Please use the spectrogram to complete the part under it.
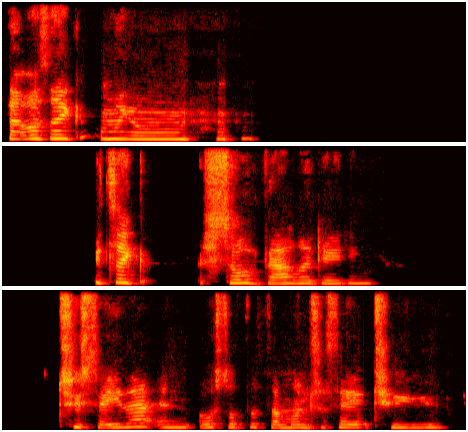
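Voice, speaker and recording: A woman's voice: sits high, level tone, takes it slowly, long pauses, warm tone, poor audio. A young woman streamer chatting casually and gushing while reacting to a trailer.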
